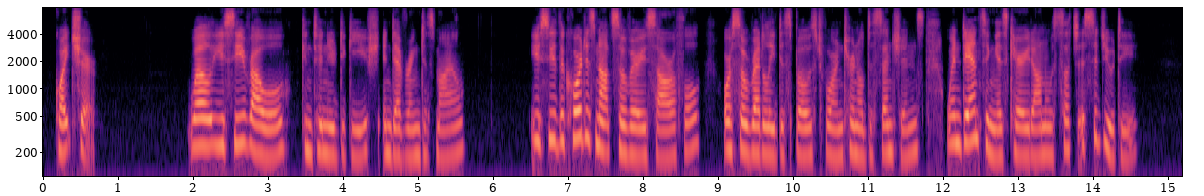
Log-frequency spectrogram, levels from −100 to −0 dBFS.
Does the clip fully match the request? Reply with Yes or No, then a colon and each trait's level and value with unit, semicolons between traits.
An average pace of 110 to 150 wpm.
Yes: average, 140 wpm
